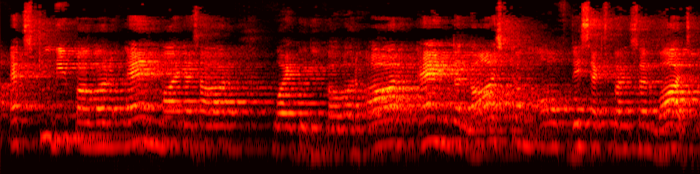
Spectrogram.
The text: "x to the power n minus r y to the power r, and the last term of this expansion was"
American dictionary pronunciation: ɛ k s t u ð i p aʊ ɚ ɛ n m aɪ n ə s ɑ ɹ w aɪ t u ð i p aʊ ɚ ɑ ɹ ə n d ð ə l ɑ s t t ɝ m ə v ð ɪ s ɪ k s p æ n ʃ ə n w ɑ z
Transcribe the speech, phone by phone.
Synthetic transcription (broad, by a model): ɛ k s t u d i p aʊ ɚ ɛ n m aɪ ə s ɑ ɹ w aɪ t u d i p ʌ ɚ ɑ ɹ ə n d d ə l ɑ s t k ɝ m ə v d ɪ s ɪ k s p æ n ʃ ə n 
